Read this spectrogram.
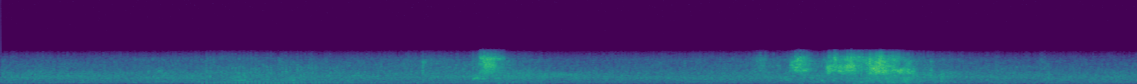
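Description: Traffic rumbles steadily past on a busy street outdoors.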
